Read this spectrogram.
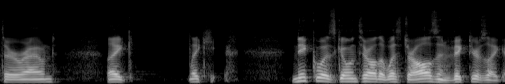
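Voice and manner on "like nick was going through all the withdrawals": usual speaking voice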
